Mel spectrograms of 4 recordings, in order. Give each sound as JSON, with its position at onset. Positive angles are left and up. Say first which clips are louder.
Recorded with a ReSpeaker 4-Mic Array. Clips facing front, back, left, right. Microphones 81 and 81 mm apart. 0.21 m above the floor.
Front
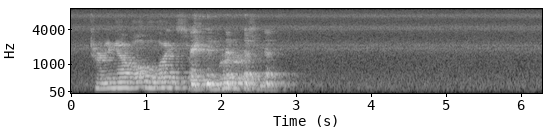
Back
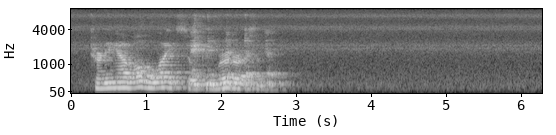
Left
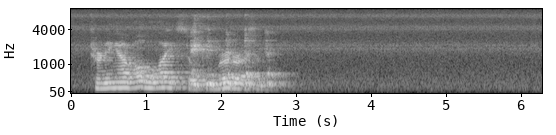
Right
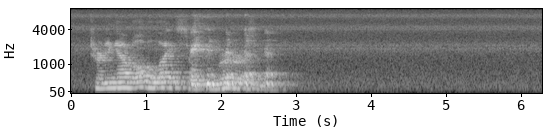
{"t": 0.3, "sound": "a man speaking", "louder": "back 4 dB, left 2 dB", "azimuth_deg": 140, "distance_m": 1.9}
{"t": 1.6, "sound": "a giggle", "louder": "front 1 dB, right 1 dB", "azimuth_deg": -40, "distance_m": 3.5}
